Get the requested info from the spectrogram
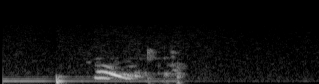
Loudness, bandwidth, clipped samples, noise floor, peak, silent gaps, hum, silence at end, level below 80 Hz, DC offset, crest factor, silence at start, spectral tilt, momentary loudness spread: -24 LUFS; 7.2 kHz; under 0.1%; -56 dBFS; -8 dBFS; none; none; 1.35 s; -52 dBFS; under 0.1%; 18 dB; 0 s; -9 dB/octave; 19 LU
